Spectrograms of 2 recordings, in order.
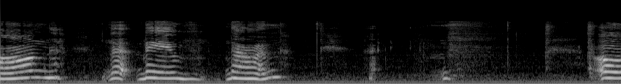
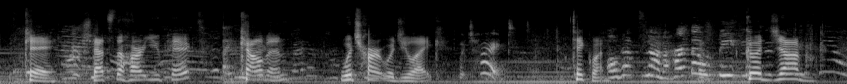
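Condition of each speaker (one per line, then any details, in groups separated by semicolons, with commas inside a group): Cerebral palsy; premature birth
No condition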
